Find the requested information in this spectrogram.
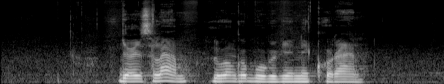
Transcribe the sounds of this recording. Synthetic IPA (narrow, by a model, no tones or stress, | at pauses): d͡ʒɔɪslamlwoŋɡobuɡɡɪnɪkʰuɾan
